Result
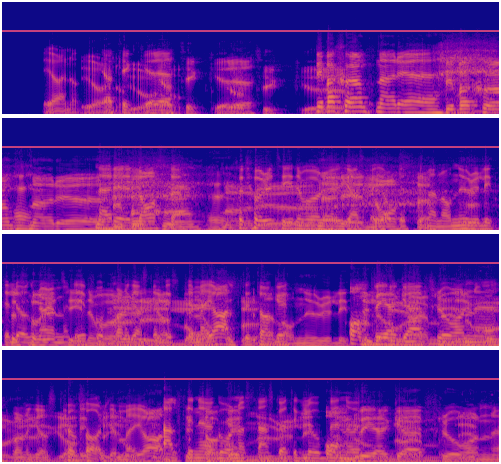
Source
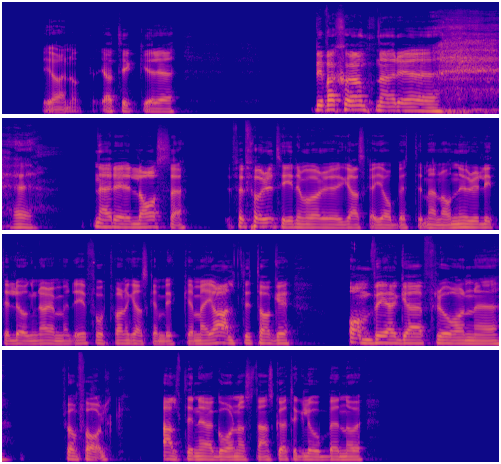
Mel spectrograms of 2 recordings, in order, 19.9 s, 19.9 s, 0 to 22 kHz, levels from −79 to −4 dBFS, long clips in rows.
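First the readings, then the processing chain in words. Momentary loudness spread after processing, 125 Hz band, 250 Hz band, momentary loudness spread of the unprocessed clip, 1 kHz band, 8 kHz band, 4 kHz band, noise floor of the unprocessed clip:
4 LU, +1.5 dB, +4.0 dB, 8 LU, +3.5 dB, +16.5 dB, -3.5 dB, under -85 dBFS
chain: ever faster or slower copies 235 ms, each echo -5 st, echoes 2; frequency shift -55 Hz; class-D stage that switches slowly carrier 7.5 kHz

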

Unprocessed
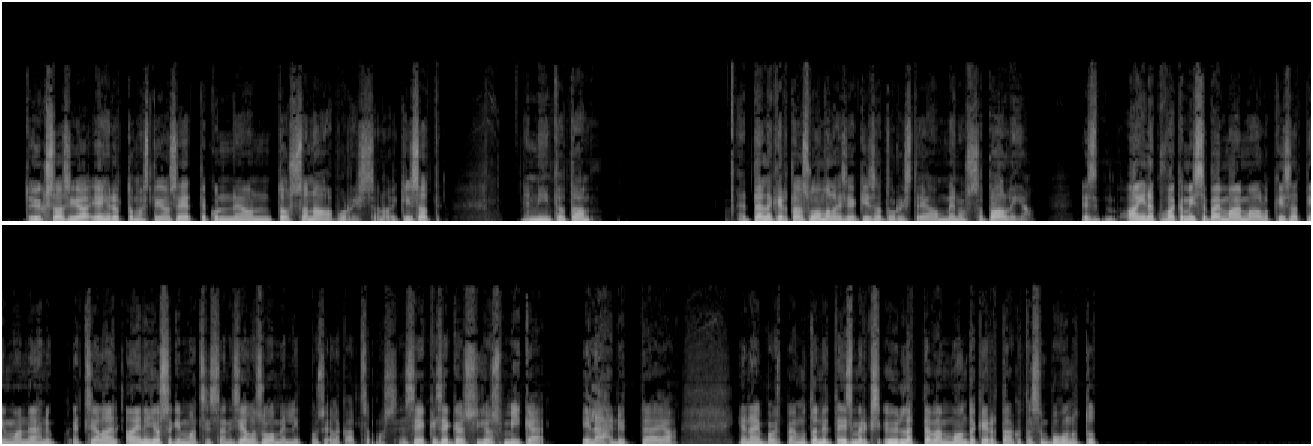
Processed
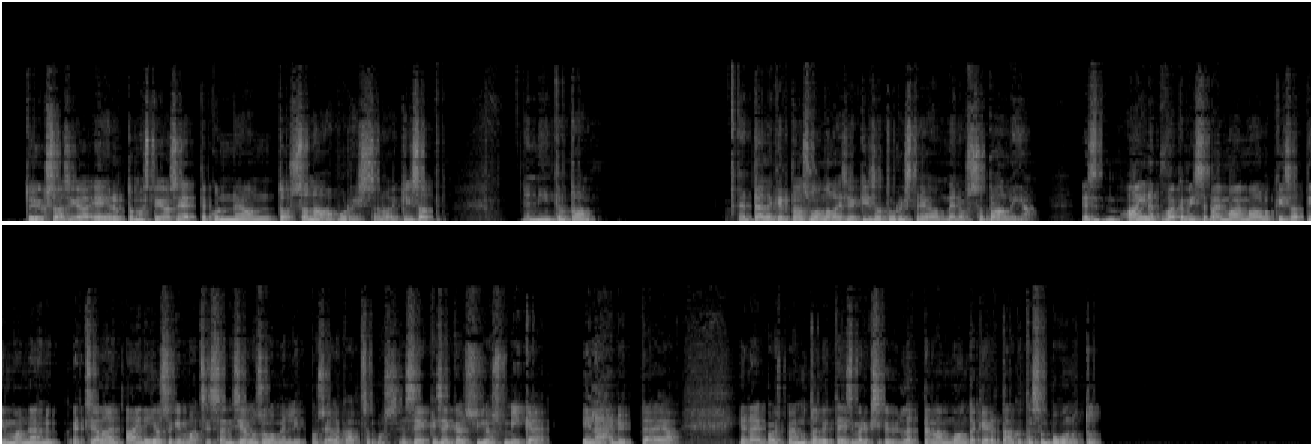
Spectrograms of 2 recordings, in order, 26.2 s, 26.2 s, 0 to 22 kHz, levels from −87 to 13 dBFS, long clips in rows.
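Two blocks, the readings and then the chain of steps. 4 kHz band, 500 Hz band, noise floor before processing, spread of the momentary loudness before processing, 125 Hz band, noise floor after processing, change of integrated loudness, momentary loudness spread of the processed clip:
-6.0 dB, -8.5 dB, under -85 dBFS, 11 LU, -8.0 dB, under -85 dBFS, -8.0 dB, 6 LU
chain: high-pass 46 Hz; comb 5.4 ms, depth 71%; compression 6:1, threshold -27 dBFS, peak gain reduction 13 dB; on a send: early reflections 20 ms -15 dB, 62 ms -11.5 dB; on the sum: endless flanger 2.2 ms -0.9 Hz

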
